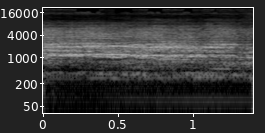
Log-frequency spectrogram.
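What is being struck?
Nothing is struck.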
